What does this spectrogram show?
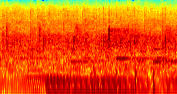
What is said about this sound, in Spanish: Si lo cree, dale un aplauso fuerte al Señor.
